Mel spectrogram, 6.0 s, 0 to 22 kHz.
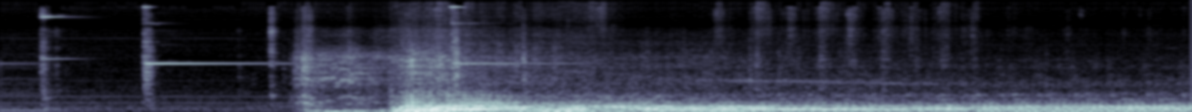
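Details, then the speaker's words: Nissan Maxima just after installing a Walbro 255 fuel pump: short pump prime buzz with slight high-pitched whine, brief crank, catches at once and settles into smooth steady idle; normal engine start. "She always fires right up. I definitely can hear the pump. It's got a little high-pitched whine to it."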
